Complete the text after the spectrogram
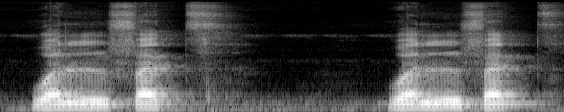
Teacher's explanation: Ta ini sifatnya hamas atau berangin. Jadi anginnya mesti terjelas.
